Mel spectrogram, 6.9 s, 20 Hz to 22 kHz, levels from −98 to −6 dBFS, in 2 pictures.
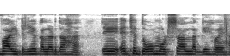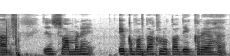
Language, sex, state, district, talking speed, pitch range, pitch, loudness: Punjabi, male, Punjab, Kapurthala, 165 wpm, 165-175 Hz, 170 Hz, -16 LUFS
